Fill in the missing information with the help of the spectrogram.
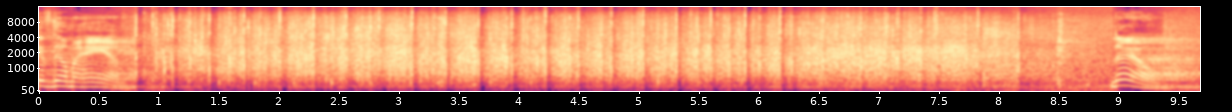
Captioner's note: applause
